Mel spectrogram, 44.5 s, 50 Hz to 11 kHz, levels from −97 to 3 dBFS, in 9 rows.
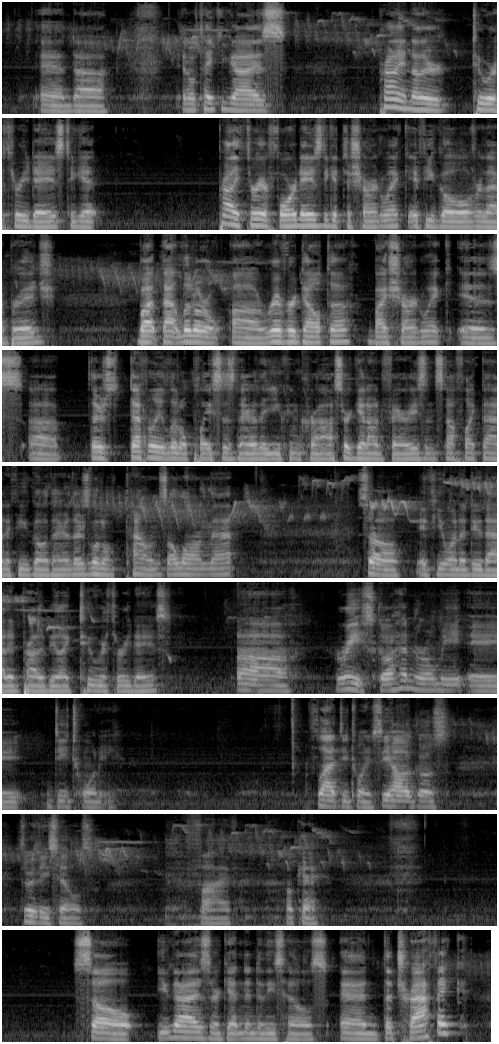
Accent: American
